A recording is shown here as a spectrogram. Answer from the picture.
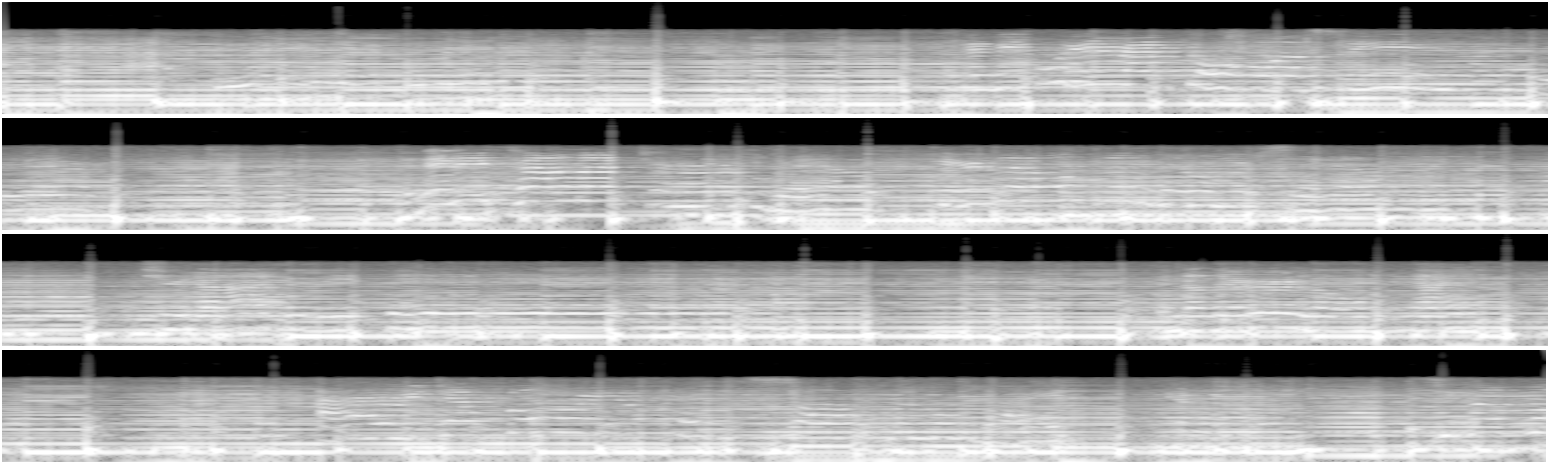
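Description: Steel-string acoustic guitar strummed steadily, with a woman singing over it.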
